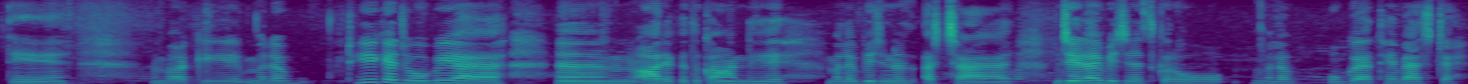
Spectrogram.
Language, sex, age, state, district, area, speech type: Dogri, female, 30-45, Jammu and Kashmir, Reasi, rural, spontaneous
